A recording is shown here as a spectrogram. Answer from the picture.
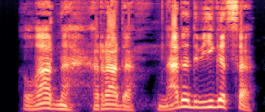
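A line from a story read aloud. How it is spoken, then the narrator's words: Quiet speech. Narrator (Russian): тихо сказала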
